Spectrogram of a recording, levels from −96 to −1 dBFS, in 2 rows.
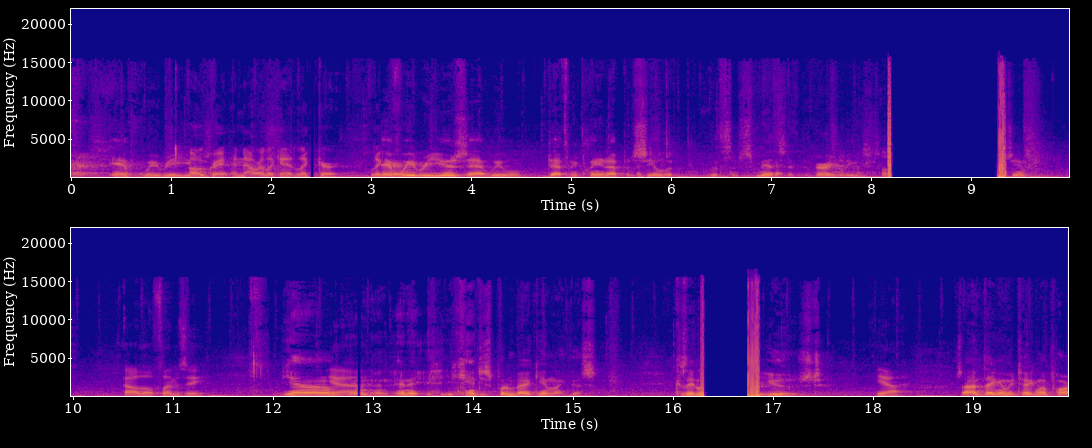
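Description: At 2.40 to 2.44 s a sudden 40 ms silence cuts into continuous sound with smeared edges, then resumes where it stopped: a gap at a join of encoded pieces left untrimmed.

From 8.18 to 9.36 s a pop gives way to near silence for about 1.1 s, with a brief 52 ms burst of 50 Hz mains buzz and a second pop as the sound returns. This is a cable pulled and plugged in while live.

The same 40 ms join gap recurs from 12.85 to 12.89 s.

From 16.29 to 16.87 s the cable is pulled and plugged in again, with about 0.54 s of near silence and a 91 ms burst of 50 Hz buzz between the pops.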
